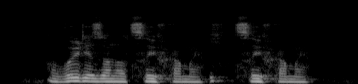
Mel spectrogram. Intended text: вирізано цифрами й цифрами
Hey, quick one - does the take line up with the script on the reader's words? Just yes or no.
yes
